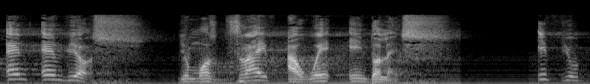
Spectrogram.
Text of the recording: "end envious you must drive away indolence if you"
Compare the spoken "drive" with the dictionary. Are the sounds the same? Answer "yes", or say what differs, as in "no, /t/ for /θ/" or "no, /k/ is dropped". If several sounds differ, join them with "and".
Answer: yes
